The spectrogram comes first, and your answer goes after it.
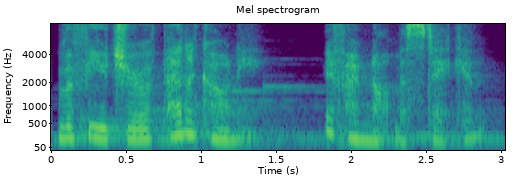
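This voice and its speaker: An actress playing a shrewd, composed senior corporate envoy in a video game, speaking in a measured, formal, self-assured way. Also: female voice, mid-range voice, lively intonation, close to an everyday voice. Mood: polite, poised. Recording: reverberant hall, music behind.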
